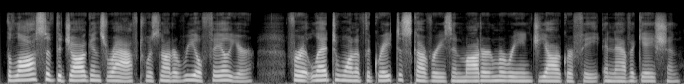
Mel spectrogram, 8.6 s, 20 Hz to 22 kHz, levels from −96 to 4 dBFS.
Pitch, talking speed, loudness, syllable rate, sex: 195 Hz, 180 wpm, -19 LUFS, 5.2 syllables/s, female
